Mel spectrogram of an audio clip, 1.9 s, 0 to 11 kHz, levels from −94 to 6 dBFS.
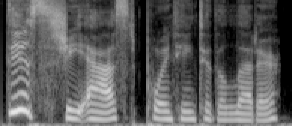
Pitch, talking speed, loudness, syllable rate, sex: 215 Hz, 215 wpm, -18 LUFS, 5.6 syllables/s, female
